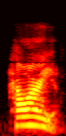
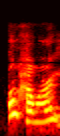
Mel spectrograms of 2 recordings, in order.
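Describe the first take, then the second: First: It is said in a serious, earnest tone. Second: It is said in a breezy social tone.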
